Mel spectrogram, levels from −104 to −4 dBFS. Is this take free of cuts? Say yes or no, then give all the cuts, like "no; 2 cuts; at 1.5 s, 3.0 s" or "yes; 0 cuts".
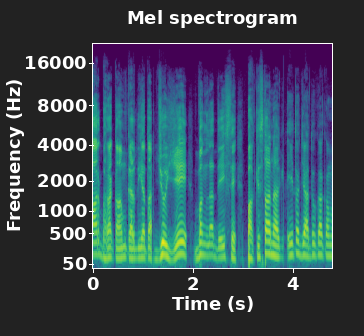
no; 3 cuts; at 1.2 s, 2.0 s, 3.8 s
